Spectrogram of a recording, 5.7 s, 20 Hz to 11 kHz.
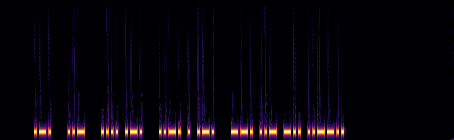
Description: Morse code, heard as a keyed tone, about 40 wpm, 700 Hz. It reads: R U HR FER GUD?
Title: Sentences from Top 200 Words and Abbreviations 40wpm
